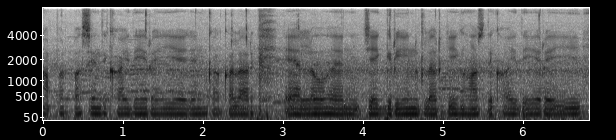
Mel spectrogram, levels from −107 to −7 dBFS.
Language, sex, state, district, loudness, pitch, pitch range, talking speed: Hindi, male, Bihar, Araria, -17 LUFS, 105 Hz, 100-105 Hz, 175 wpm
